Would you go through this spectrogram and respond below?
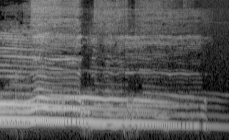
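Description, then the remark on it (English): A single long, wavering wolf howl, loud, holding a steady tone for about three seconds before slowly sliding downward in pitch and fading out at the end. “This portion of the show is supported by Howling for Wolves, protecting wolves for future generations. Howl!”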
